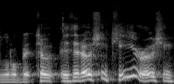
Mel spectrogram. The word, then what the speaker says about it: Ocean Cay: ocean key for sure so it is key just like like the standard one so just cocoa it's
